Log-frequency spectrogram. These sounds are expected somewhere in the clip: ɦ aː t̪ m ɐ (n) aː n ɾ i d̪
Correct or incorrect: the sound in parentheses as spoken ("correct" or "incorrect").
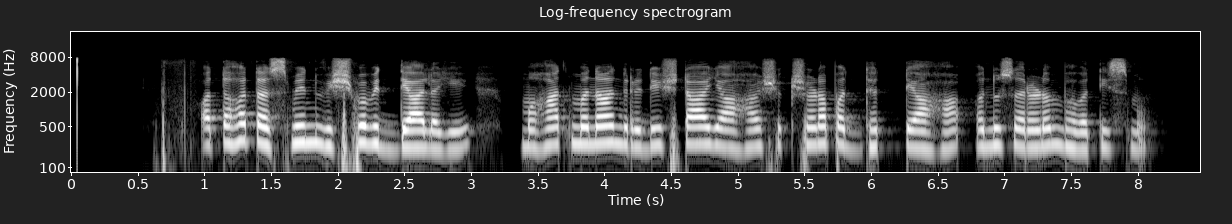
correct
